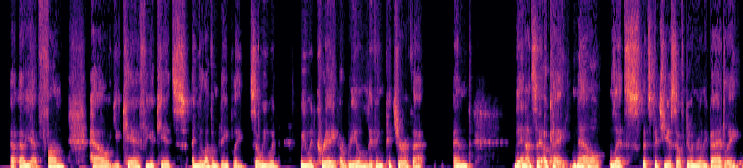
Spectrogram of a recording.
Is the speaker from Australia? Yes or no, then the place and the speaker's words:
yes; Australia; now in United States; I was, you can hear I'm not from the United States, right?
